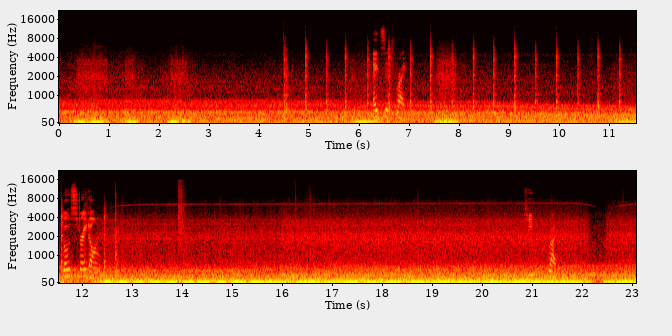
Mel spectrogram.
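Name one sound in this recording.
A truck engine drones steadily, growing louder partway through.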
